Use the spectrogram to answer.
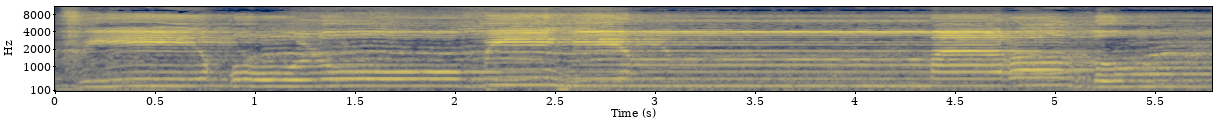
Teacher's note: Mim ketemu mim, mim mati ketemu mim mati. Jadi bacanya didengungkan ya. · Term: idgham mislen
